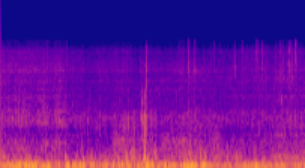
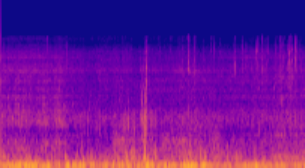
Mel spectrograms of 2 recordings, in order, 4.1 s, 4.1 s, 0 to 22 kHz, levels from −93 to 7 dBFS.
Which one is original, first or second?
second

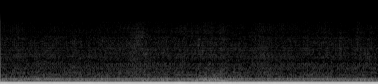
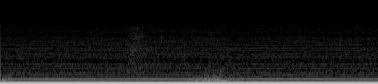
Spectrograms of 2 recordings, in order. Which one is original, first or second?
second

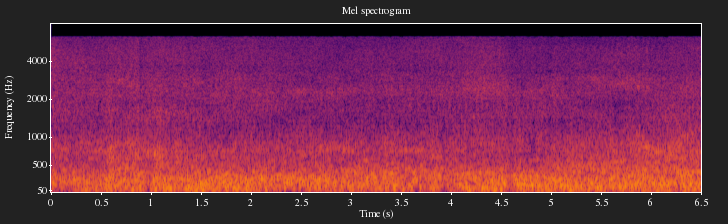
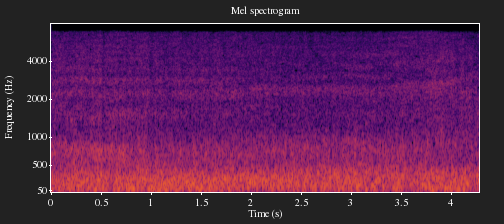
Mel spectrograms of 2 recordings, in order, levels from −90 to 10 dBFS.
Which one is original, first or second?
second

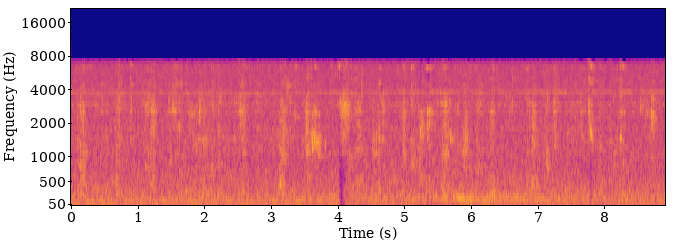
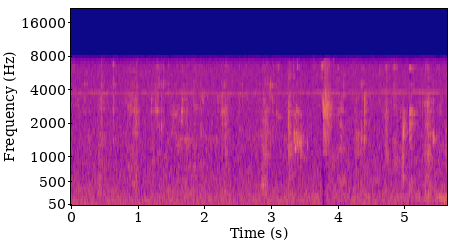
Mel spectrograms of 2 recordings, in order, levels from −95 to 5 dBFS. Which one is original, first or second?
second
